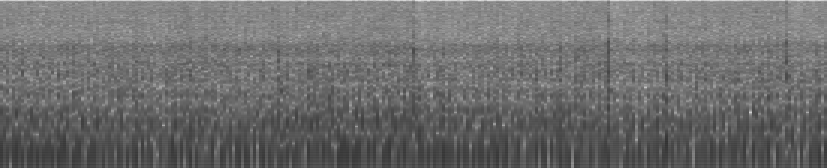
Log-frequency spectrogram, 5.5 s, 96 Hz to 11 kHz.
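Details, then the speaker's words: Honda CB360 twin, first running on both cylinders after sitting for years, before tune-up: rough idle with an occasional sharp pop every second or so from the right-side exhaust, cause not yet found. Exhaust popping on one cylinder. "pretty cool we have two cylinders now but the right side now is backfiring popping a little bit i'm sure you heard it it's running pretty darn good for not having run for who knows how many years"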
